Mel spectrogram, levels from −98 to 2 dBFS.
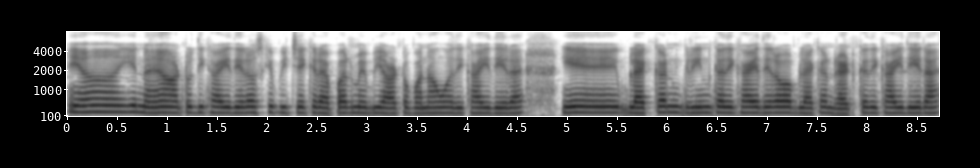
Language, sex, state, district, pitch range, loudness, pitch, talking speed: Hindi, female, Uttar Pradesh, Jyotiba Phule Nagar, 195-205 Hz, -16 LUFS, 200 Hz, 270 wpm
